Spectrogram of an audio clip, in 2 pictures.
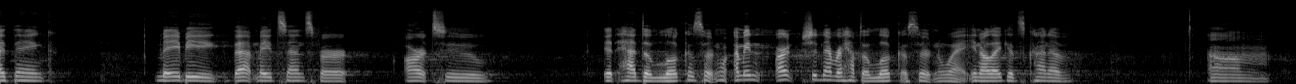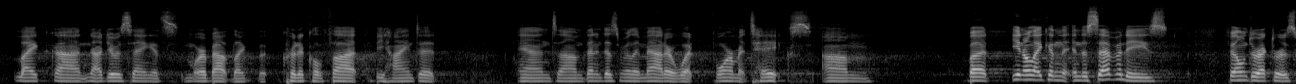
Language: English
